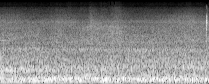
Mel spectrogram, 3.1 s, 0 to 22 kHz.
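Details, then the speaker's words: Mazda CX7 after EGR valve replacement for P0401 code, just started: even, steady hum with no misses, surging or rattles; no check engine light yet, normal idle. "If it starts and runs, I'd say that's a good start. Alright, we are off to a good start."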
